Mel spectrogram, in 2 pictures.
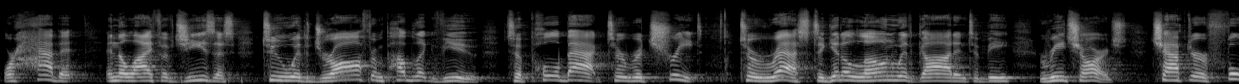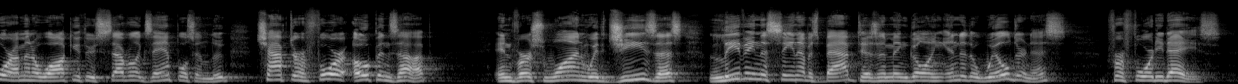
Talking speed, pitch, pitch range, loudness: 150 wpm, 175 Hz, 160-195 Hz, -23 LUFS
